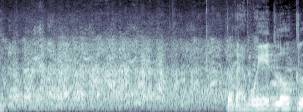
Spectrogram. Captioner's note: audience laughing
